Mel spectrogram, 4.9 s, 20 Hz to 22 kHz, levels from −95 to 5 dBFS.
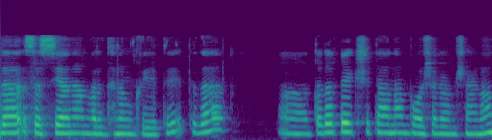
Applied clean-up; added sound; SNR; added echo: neural mask model DeepFilterNet 3.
